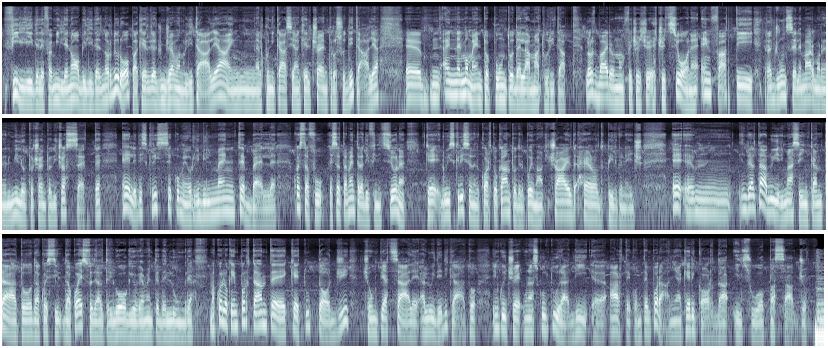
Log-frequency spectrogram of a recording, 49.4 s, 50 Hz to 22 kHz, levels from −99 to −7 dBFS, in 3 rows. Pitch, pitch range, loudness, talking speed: 110 Hz, 95-125 Hz, -17 LUFS, 120 wpm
